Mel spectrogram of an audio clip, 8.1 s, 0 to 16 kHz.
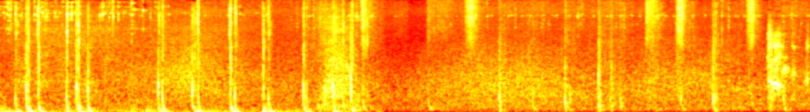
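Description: The horse Roach clip-clops in The Witcher 3, with a steady rhythm of hoofbeats on hard ground, moderately close, over a constant outdoor ambience, briefly slowing before picking up again.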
